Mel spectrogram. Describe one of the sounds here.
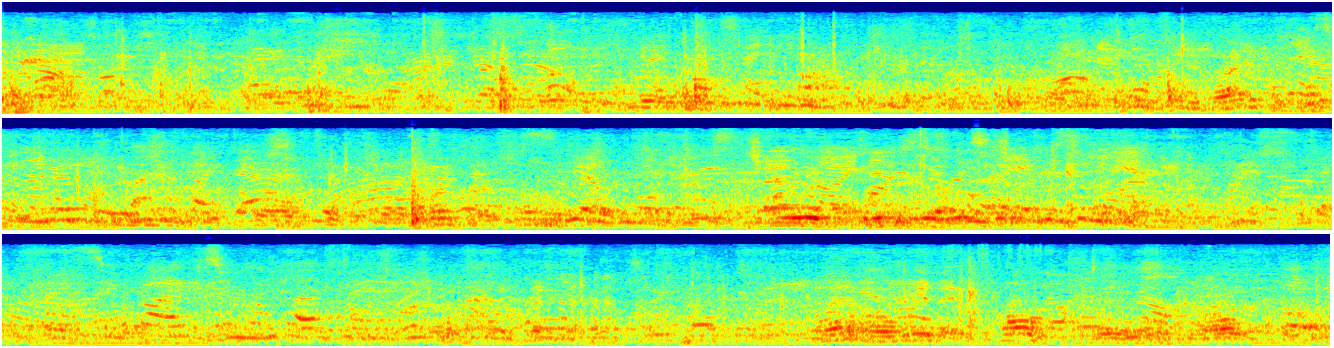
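Spectators chatter nearby outdoors.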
